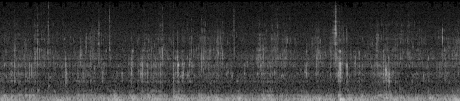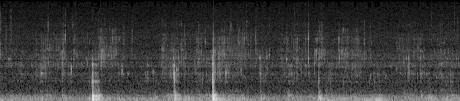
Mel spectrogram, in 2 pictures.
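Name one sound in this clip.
Small waves lap and splash against a kayak's hull.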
